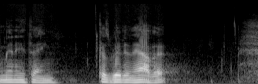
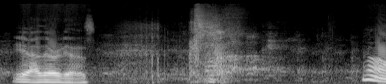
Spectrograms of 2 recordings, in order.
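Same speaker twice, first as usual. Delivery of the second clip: ordinary delivery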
